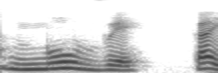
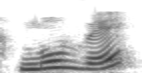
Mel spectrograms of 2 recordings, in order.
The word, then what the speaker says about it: mauvais: 나쁜의 의미를 갖는 형용사 mauvais가 있어요. mauvais, S 발음하지 않았지만 여성형으로 만들 때 을을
